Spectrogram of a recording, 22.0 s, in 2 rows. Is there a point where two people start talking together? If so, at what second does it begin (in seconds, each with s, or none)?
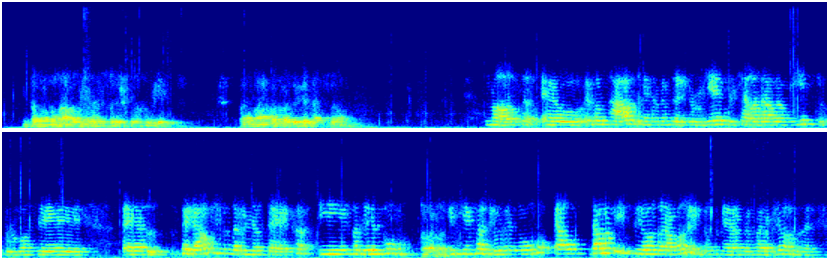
none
